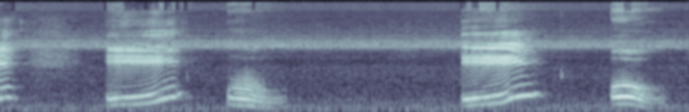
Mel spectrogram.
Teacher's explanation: अर्ध संवृत जो है जिनके उच्चारण में मुख आधा बंद रहता है।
